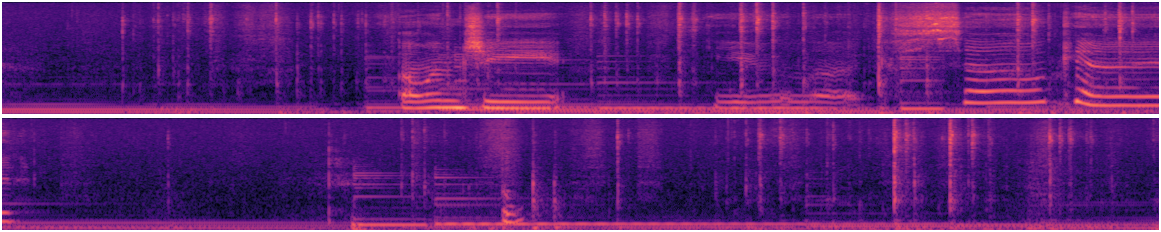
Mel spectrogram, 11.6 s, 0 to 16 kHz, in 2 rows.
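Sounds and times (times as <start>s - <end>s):
steady low electrical hum: 0.0s - 11.5s
typing on a computer keyboard: 0.6s - 5.8s, 9.4s - 11.3s
speech: 1.9s - 3.0s, 3.6s - 6.0s, 8.3s - 8.6s.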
